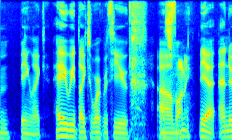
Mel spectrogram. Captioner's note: laughs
